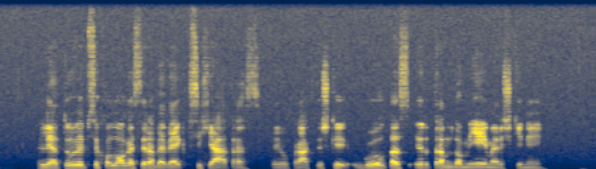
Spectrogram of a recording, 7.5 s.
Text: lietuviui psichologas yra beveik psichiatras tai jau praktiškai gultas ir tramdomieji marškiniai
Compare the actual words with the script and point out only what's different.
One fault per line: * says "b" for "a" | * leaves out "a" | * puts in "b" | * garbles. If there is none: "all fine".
all fine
